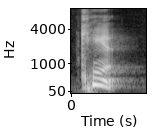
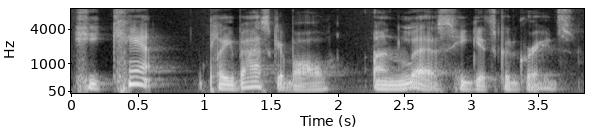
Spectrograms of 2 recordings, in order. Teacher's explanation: don't worry about pronouncing the T can't we use a stop T can't the tongue goes up and stops the air he can't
